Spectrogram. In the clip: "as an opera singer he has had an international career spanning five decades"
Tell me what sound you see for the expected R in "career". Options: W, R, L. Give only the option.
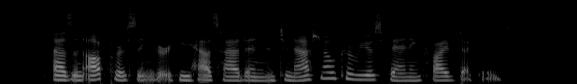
R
